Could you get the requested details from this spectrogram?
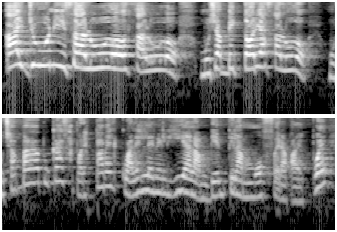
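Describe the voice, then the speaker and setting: A woman's voice: high voice, normal speed, few pauses. A woman, hosting a casual live talk and acting out what friends say to her. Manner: animated, acts out quoted friends. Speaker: podcast host.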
